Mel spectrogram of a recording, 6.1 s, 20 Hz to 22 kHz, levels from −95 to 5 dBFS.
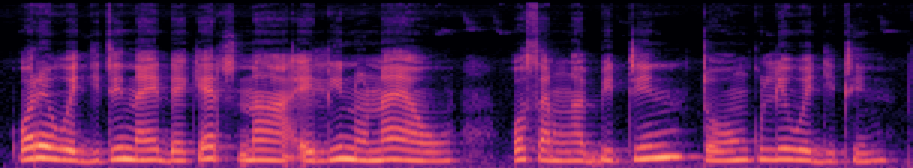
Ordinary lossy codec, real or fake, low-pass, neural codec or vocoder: none; real; 19.8 kHz; none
